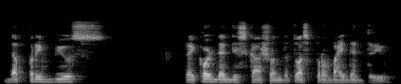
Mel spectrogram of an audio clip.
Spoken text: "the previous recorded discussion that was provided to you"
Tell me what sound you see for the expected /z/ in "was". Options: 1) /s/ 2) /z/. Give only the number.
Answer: 1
